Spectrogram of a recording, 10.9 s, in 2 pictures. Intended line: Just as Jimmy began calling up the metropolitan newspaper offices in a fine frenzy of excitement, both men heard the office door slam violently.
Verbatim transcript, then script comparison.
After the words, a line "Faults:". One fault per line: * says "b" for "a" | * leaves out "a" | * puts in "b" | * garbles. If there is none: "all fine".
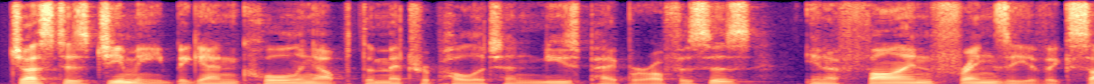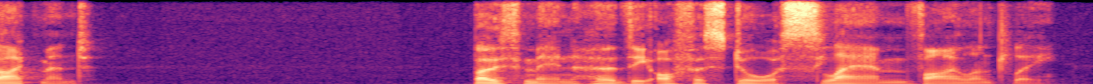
Just as Jimmy began calling up the metropolitan newspaper offices in a fine frenzy of excitement, both men heard the office door slam violently.
Faults:
all fine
